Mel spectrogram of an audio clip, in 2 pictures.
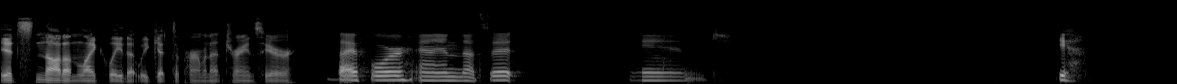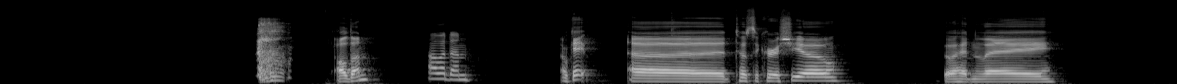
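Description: A young man talks calmly into a close microphone, in bursts with pauses.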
